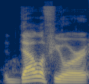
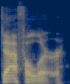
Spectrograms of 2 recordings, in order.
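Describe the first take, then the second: First: The name has four syllables, ending in -fior. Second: The name is shortened to two syllables, Daffler. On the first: This is the name's actual pronunciation. "His name is obviously Dalafior" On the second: This is the community's in-joke pronunciation. "wants it to be pronounced Daffler"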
